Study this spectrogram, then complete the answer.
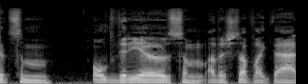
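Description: In a very clean recording with a silent background, a man talks at a moderate pace and a fairly low pitch. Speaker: podcaster and artist. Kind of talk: solo monologue podcast. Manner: rambling, filler-heavy.

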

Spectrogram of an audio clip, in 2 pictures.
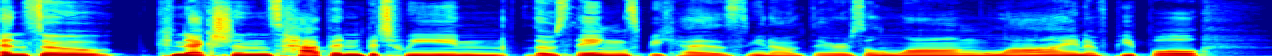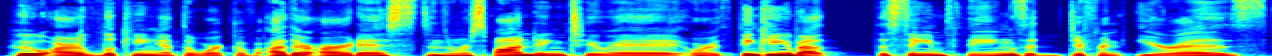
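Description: In an American accent, a woman with an ordinary speaking voice talks at a moderate pace and medium pitch, her intonation fairly even and the sound dry and close with no echo. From Central Florida. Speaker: museum educator. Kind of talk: casual radio interview.

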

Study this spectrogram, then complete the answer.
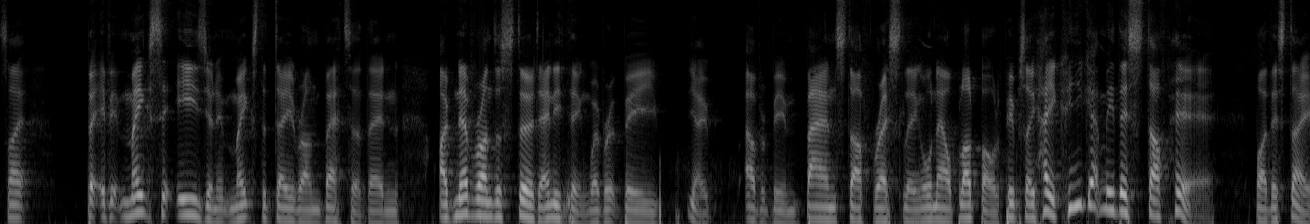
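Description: This man has an ordinary speaking voice at a medium pitch. His intonation is lively. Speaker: podcast host. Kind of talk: casual chat.

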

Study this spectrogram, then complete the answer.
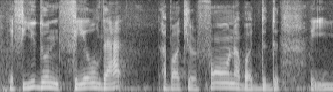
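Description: Speaking at a fairly slow pace and medium pitch, a man talks in an Egyptian accent. Noticeable background noise is present. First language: Arabic. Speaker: real estate agent. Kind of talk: interview.

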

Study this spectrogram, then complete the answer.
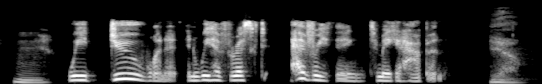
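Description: With an American accent, a woman speaks at a moderate pace in a fairly low, somewhat breathy voice. Her pitch swings very widely. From Texas. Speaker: designer, author and painter. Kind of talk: interview.

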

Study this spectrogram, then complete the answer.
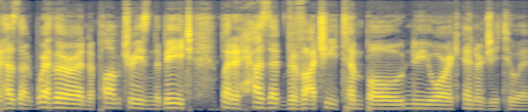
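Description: The recording of this man is very clean and dry, close-up with no echo and a silent background. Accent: Israeli. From Israel, Tel Aviv. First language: Hebrew. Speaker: author and pop culture writer. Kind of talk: interview.

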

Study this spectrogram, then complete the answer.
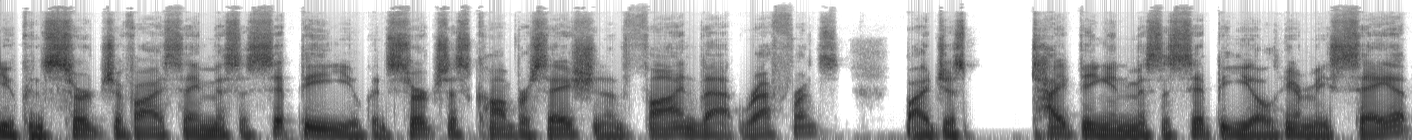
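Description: Dry and close with no echo, on a very clean recording with a silent background, a man uses an ordinary speaking voice, fairly low-pitched with ordinary pitch variation, at a fairly quick pace. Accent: Canadian. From Canada, Toronto. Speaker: tech company founder and former broadcast journalist. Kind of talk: interview.

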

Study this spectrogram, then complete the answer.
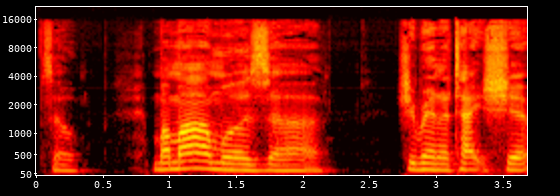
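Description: A man with an American accent and a fairly high pitch, monotone and flat, on a very clean recording with a silent background. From Muncie, Indiana. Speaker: school principal and real estate investor. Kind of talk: casual interview chat.

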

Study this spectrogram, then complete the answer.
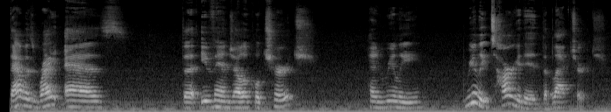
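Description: Someone with an American accent talks at a very slow pace, leaving long, frequent pauses, and the room echo is audible. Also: woman. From New Orleans, US South. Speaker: activist and filmmaker. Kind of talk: oral history interview.

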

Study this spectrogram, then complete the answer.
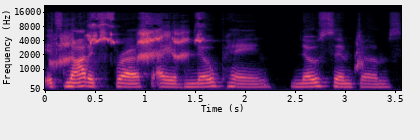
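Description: A woman with an American accent speaks very slowly in a fairly low, bright and sharp voice. Her intonation stays flat and monotone. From US Midwest, Illinois. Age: 50s. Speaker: radio show host, nutrition. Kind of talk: casual interview chat.

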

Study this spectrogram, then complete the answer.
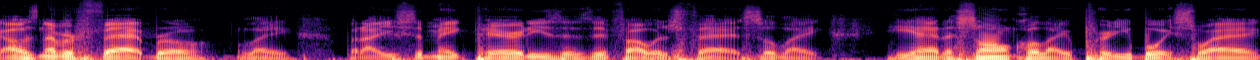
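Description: Speaking very fast with an American accent, a man uses a very deep, low pitch and a dark, mellow tone with fairly even intonation. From Long Island, New York. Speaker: rapper. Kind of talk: casual interview. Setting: studio.

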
